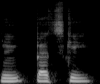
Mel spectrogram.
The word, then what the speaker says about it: Lubecki: constantine foiled provisional government lubecki pronounced newt betsky czar tororisky pronounced sar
